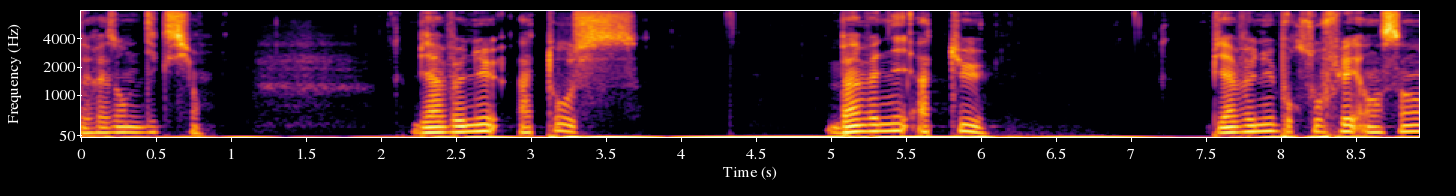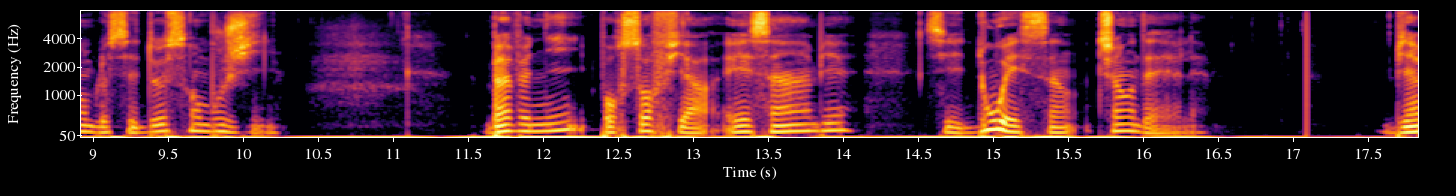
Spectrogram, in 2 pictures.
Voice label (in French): Discours patois; patois neuchatelois; Istouérè Histoires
